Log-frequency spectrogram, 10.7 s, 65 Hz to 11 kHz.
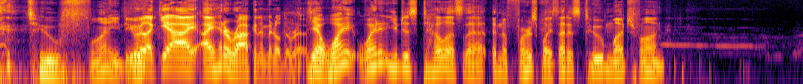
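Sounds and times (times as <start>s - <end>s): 
speech: 0.1s - 9.0s
dog howling outdoors in neighbor's yard: 8.8s - 10.7s.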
